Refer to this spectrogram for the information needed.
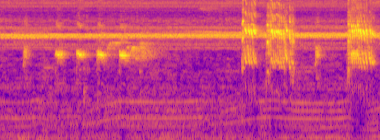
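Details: A young Long-tailed Shrike, about five months old and still learning its song, gives its original natural voice with no learned mimicry: short chirps, then harsh scratchy bursts over a steady high insect drone.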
